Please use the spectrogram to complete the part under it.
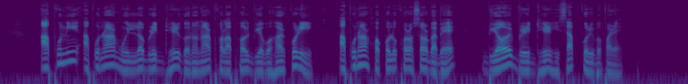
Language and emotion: Assamese, neutral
